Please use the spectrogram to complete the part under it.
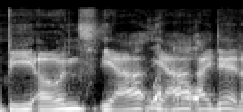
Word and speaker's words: pwns: But you're not supposed to pronounce the P. So it's pronounced B owns.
